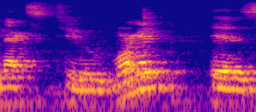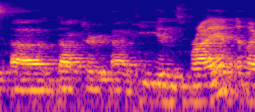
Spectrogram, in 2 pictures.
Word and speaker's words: Bryant: Bryant. Am I pronouncing that correctly?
